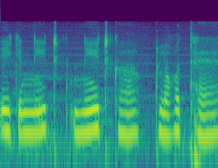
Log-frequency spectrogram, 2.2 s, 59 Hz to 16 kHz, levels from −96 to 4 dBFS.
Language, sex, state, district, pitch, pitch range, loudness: Hindi, female, Chhattisgarh, Kabirdham, 190 Hz, 185-200 Hz, -14 LUFS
